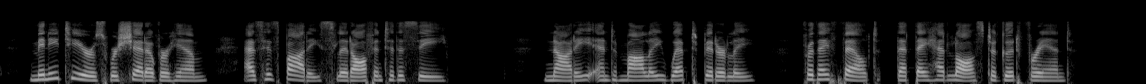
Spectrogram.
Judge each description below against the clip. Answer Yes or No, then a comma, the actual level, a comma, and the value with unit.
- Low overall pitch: No, high, 195 Hz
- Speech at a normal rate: Yes, average, 150 wpm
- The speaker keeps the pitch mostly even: Yes, narrow, 2.0 semitones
